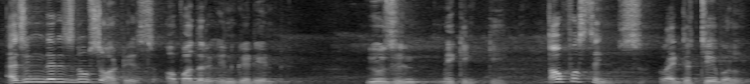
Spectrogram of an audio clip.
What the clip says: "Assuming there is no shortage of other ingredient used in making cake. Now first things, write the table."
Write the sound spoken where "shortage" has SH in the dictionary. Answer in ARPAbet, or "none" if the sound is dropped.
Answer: S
